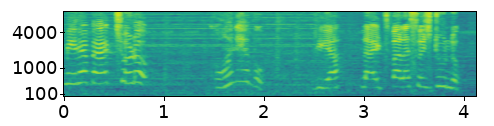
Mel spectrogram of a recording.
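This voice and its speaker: A woman's voice: high-pitched, lively intonation, moderate pace, over music. A woman playing frightened, protective young female relatives in a melodramatic story, anxious and urgent.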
